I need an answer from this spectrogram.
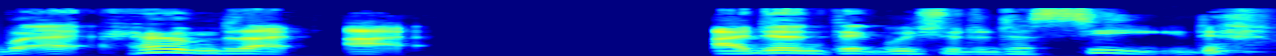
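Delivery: blustery, posh upper-class voice. Imitating a Watson line as played by James Mason: James Mason voice. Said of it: "he talked like that".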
